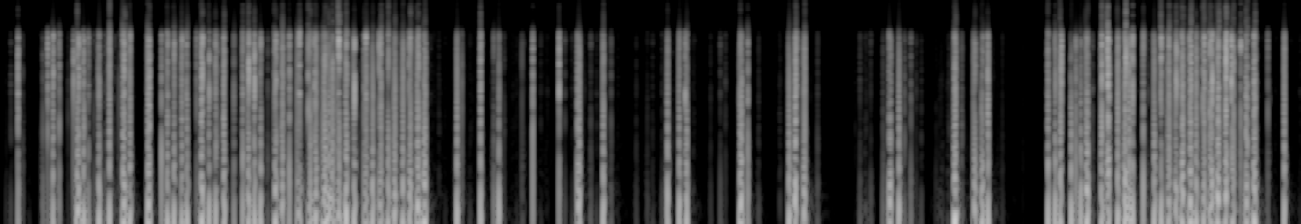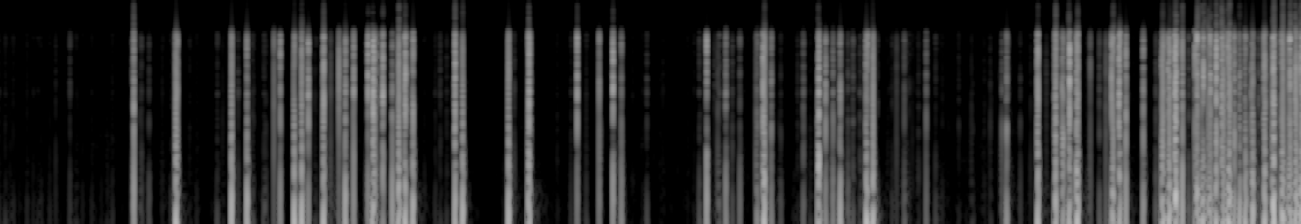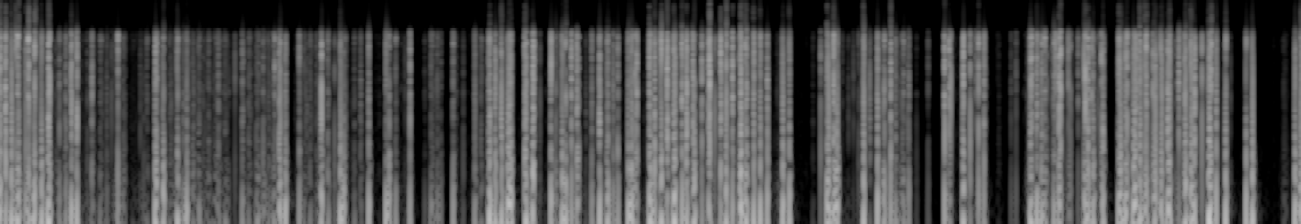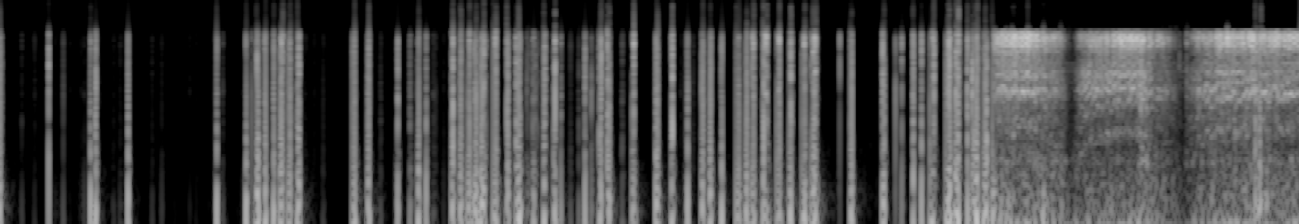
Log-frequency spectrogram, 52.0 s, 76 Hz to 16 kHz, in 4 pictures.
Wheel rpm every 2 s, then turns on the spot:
140, 230, 220, 220, 130, 200, 240, 230, 230, 230, 220, 210, 200, 200, 220, 230, 230, 230, 230, 230, 230, 230, 230, 240, 210, 110.
none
